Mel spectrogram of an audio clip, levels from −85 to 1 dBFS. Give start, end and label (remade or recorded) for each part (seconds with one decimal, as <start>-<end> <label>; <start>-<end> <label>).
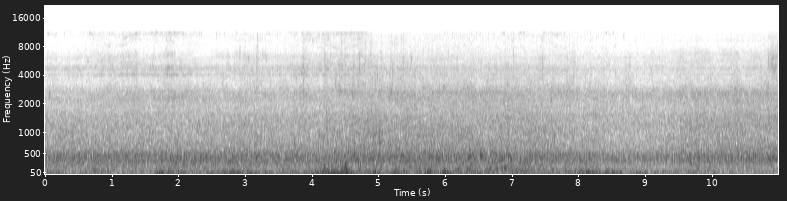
0.0-0.5 recorded; 0.5-1.7 remade; 1.7-3.7 recorded; 3.7-8.0 remade; 8.0-8.9 recorded; 8.9-9.5 remade; 9.5-11.0 recorded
